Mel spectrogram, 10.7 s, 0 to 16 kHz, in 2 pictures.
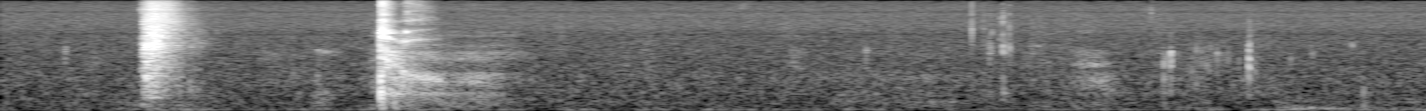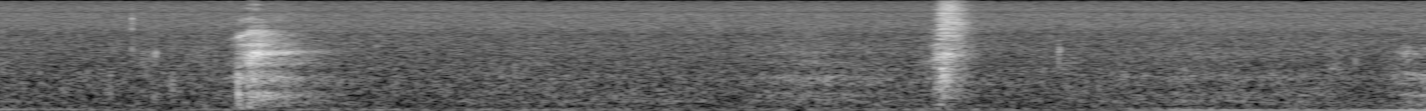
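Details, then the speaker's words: Cat sneezing repeatedly, about five bouts, owner jokes something is wrong with her: about four sharp, short sneezes in quick succession over quiet room noise; repeated sneezing. "my cat's weird sneezing. She's like this, like, she's done this like 5 times."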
